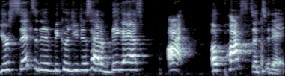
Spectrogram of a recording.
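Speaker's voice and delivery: shouting. Scolding viewers about their diet: yelling at the audience. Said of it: "Now I'm yelling at you".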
